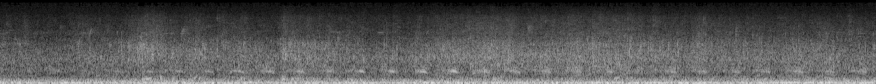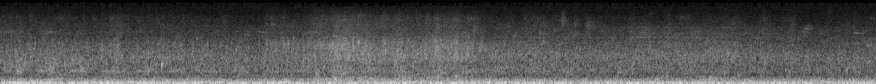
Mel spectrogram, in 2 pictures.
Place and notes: Niévroz, Rhône river
Near the Rhône river, heavy torrent.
